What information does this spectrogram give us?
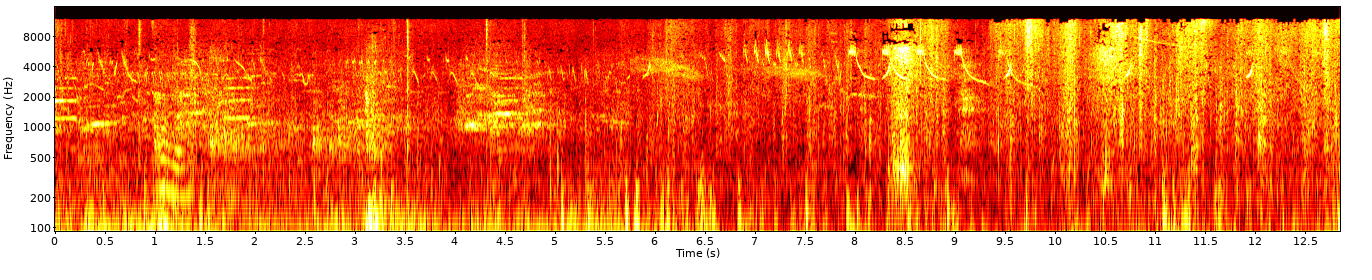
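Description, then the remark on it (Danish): Chickens cluck and squawk close by in a busy outdoor yard, with scattered footsteps or hoof-like clopping and faint voices in the background. “Hvad er det, man kan høre? Jeg tror, det er hønsene herovre.”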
